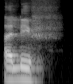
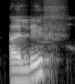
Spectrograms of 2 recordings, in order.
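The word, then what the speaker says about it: الف: it's pronounced like ah the pronunciation of alif will be ah ah okay then we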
